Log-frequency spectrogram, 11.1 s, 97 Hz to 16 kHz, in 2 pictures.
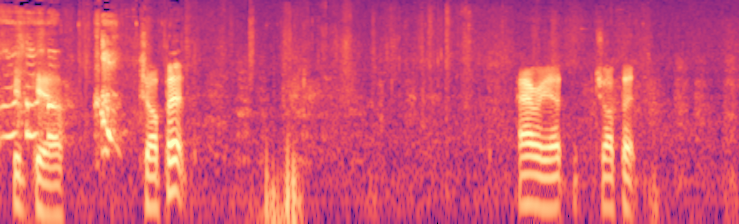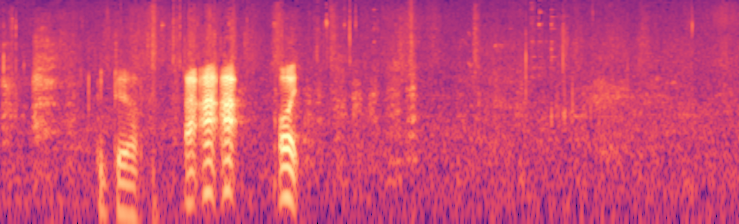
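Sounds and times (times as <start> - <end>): dog panting: 0.3 - 6.8, 7.5 - 11.0.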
